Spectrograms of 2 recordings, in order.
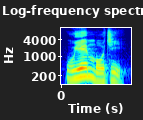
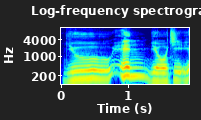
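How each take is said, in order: First: It is said u-en-mo-ji without 'y' sounds. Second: It is said yu-en-myo-ji with a 'myo' syllable. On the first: The speaker calls it wrong. "경상도 사람 그냥 시키면 우엔모지" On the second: The speaker calls it right. "유엔묘지 어렵습니다"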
